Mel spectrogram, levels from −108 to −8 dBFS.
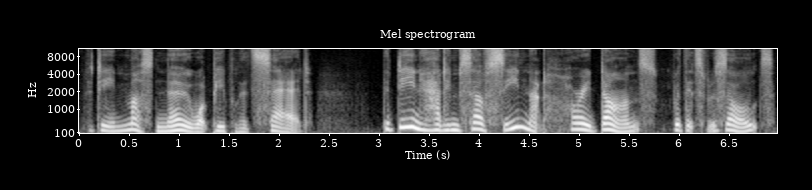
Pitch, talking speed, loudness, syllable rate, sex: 195 Hz, 165 wpm, -18 LUFS, 4.0 syllables/s, female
